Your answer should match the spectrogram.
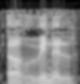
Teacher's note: Et c'est un mot féminin, donc lorsqu'on met l'article devant, ça fait Arwenel, il perd son G.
